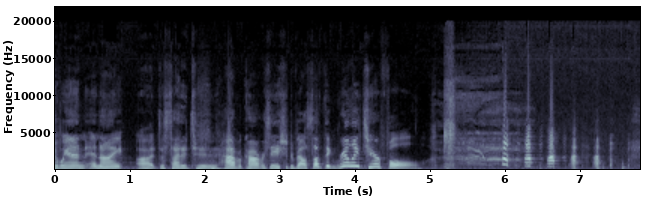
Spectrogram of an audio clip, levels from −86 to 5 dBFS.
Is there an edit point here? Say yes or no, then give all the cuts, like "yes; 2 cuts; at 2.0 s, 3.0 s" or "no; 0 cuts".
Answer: yes; 1 cut; at 0.9 s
